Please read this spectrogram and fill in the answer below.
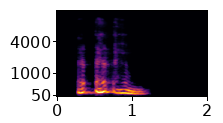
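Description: A man clearing his throat once, a short voiced rasp lasting about a second.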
